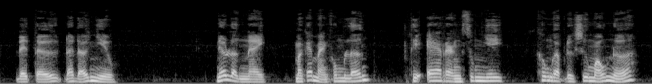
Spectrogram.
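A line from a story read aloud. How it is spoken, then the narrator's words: Smiling reply. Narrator (Vietnamese): Lệnh Hồ Xung mỉm cười đáp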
